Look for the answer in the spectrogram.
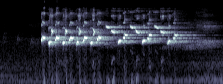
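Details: Song of a wydani European goldfinch from Safi, Morocco: a sudden rapid run of liquid twittering notes, about twenty quick pulses in under two seconds, then fading away.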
